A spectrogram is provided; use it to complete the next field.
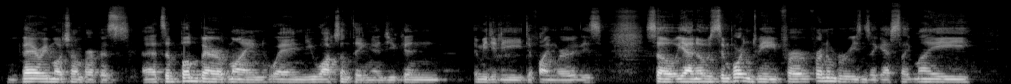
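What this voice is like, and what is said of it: Neutral Irish accent. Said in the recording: “I've got a very neutral Irish accent.”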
